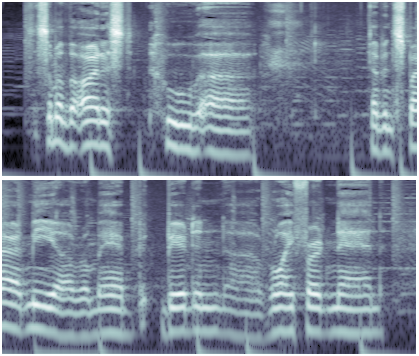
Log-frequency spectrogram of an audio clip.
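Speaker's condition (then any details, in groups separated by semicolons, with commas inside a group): No condition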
